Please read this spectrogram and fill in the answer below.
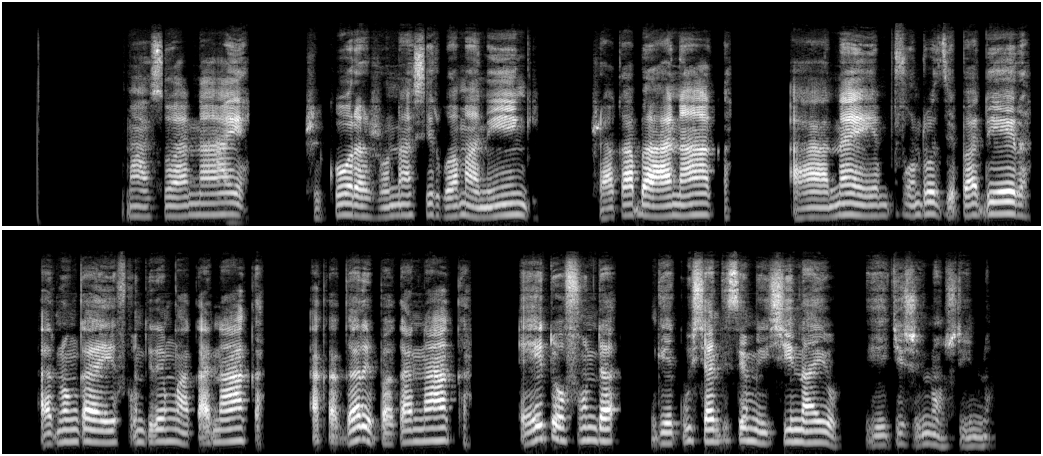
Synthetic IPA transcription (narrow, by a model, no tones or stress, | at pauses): masuanaja | ʐ̥iko̞ɾaʐo̞nasirwamaniŋɡi | ʐ̥akaɓaːnaːka | a̰naeɱfundo̞d͡ze̞̰paɗeɾa | a̰no̞ŋɡaifṵndiremwaka̰naka̰ | a̰ka̰ɡʱaɾepakanaka | aito̞funda | ŋɡe̞kuʃandisemit͡ʃinajo̞ | je̞t͡ʃiʐino̞ʐiːno̞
